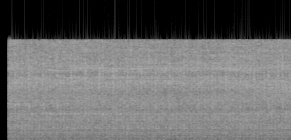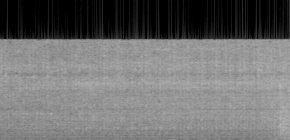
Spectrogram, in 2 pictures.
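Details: Engine heard from outside, idling then slowly picking up revs with an uneven knocking patter in the running sound; knock present, cause unknown.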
